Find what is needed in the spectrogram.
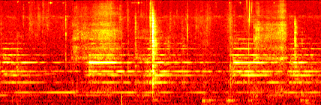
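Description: Soft bell-like instrumental music: held, chiming notes that ring on, with new notes struck about two seconds in and again near five seconds.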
